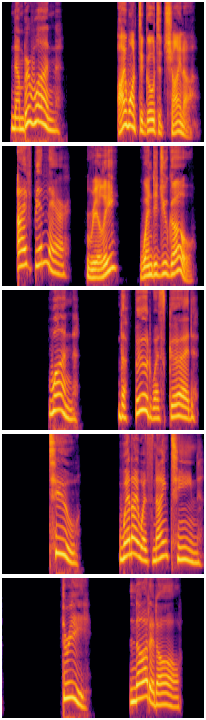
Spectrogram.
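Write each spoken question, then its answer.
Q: Really? When did you go?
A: 2: When I was 19.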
